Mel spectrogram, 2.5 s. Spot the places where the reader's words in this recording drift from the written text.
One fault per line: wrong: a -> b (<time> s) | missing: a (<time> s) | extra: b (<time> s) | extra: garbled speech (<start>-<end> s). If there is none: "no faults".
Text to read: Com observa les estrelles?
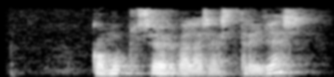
no faults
